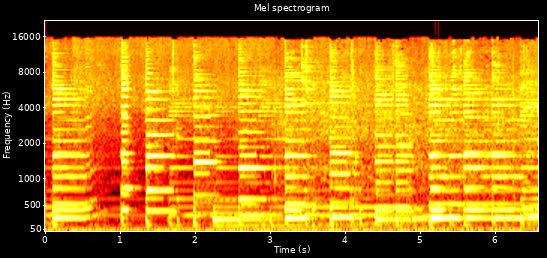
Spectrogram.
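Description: Background music of a plucked and strummed acoustic guitar, note after note.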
